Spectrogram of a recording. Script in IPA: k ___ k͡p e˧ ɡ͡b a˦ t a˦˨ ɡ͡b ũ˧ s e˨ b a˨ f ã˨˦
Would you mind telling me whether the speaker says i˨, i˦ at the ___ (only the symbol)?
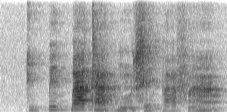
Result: i˨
